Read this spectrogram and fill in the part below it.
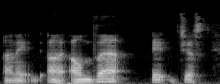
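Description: A man's voice: lowish voice, a little slow. A man talking casually as a film podcast host, in a hesitant, rambling but enthusiastic way.

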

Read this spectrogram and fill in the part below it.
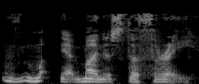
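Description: A man casually analysing films as a podcast co-host, measured and wry, often qualifying and correcting himself as he goes. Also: mid-range voice, breathy edge. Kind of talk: casual analytical film discussion.

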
